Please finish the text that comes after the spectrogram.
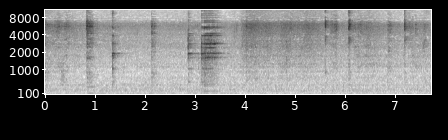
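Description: Rohu fish curry spices with chili being stirred and sautéed in a pan, the spoon knocking and scraping against the metal in irregular clicks over a faint, low sizzle.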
